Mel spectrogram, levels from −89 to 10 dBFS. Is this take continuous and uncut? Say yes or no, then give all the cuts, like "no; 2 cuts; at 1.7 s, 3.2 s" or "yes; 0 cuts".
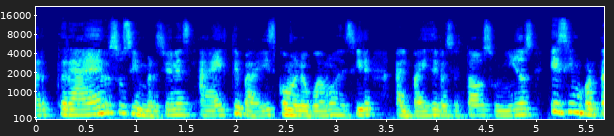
no; 1 cut; at 2.4 s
